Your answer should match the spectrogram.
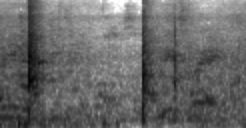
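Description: Two sharp plastic clacks about a second apart, the first louder, as plastic CD cases are handled and knocked together.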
